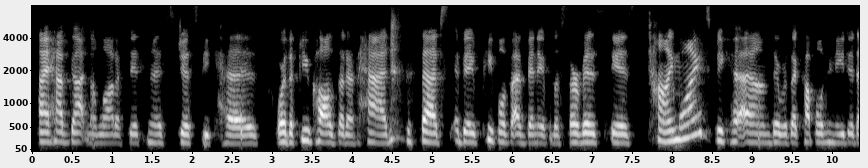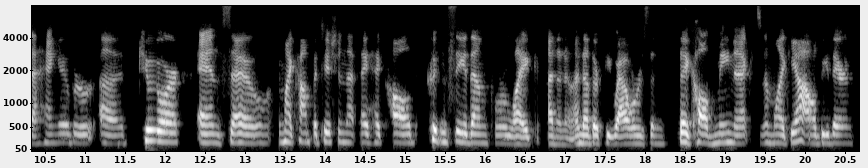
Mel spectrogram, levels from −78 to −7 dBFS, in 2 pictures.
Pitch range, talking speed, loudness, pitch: 170-195 Hz, 205 wpm, -21 LUFS, 180 Hz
